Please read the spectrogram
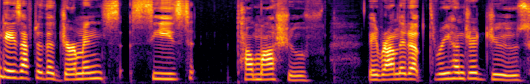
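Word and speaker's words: Tomaszów: 7 days after the Germans seized Talmashof. – Say that again. – Talmashof. – Talmashof. – So it's spelled Tomaszow, but that's it's pronounced Talmashof.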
